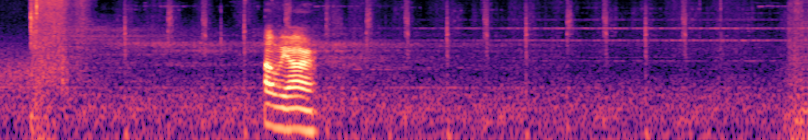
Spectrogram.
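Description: Footsteps crunch steadily on gravelly ground.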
